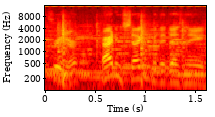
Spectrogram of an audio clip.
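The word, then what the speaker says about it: Krider: Troy Creeder is the shortstop, spelled K-R-I-D-E-R, but pronounced Creeder.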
